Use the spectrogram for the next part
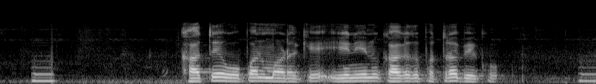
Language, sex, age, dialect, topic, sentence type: Kannada, male, 31-35, Central, banking, question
